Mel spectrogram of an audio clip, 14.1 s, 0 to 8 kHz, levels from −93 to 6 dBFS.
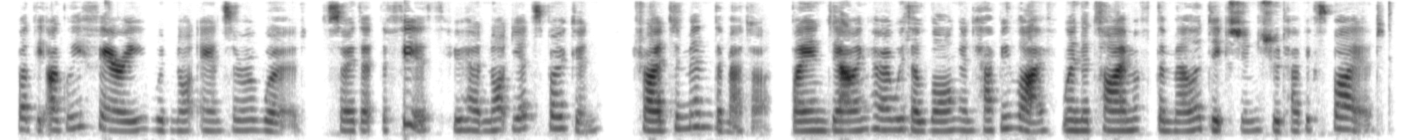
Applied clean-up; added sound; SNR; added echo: none; none; none; none.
